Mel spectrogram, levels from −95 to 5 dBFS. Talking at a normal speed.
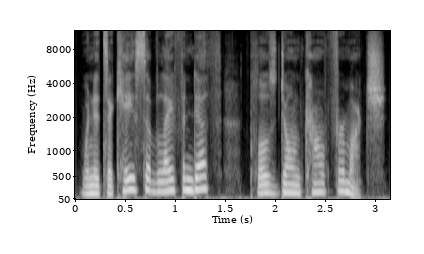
No: fast, 245 wpm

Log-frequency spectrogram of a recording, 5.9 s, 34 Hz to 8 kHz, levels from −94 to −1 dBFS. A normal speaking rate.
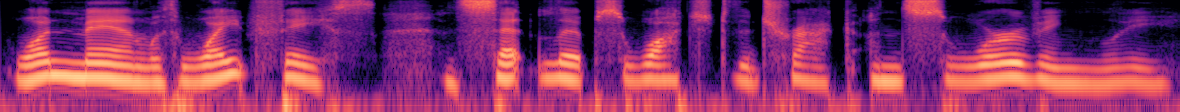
No: slow, 120 wpm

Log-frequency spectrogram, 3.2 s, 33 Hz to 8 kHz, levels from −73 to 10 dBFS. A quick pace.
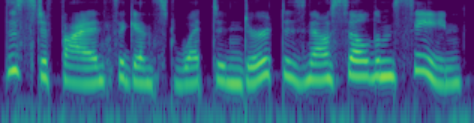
No: average, 190 wpm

